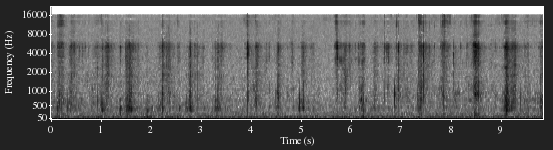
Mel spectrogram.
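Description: Close-miked crunching and chewing of fried small crucian carp, its crisp skin and bones crackling in irregular crunches several times a second.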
